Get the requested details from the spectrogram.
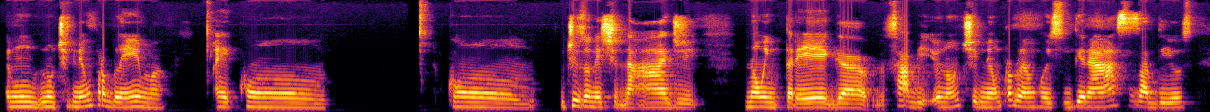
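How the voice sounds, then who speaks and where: A young Brazilian woman with a Brazilian Portuguese accent talks casually to her viewers in a chatty, exasperated way, throwing in rhetorical questions. Her voice sits a little low and sounds warm and mellow. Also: flat delivery, slow. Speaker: vlogger. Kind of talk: casual venting to camera.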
